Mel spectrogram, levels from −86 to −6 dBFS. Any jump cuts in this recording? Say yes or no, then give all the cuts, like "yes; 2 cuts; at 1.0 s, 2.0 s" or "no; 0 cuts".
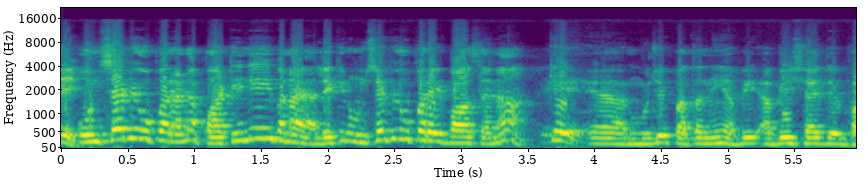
yes; 1 cut; at 3.7 s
